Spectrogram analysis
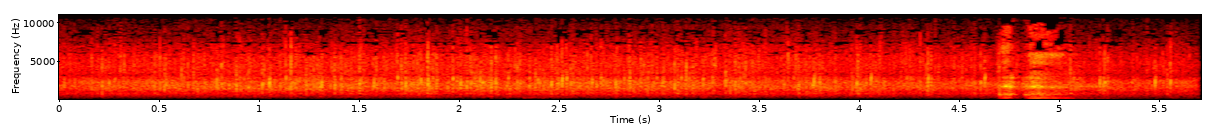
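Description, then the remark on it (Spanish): An audience applauds God steadily, a dense wash of clapping that holds at an even level throughout, with a brief louder burst near the end. “Un aplauso a Dios.”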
